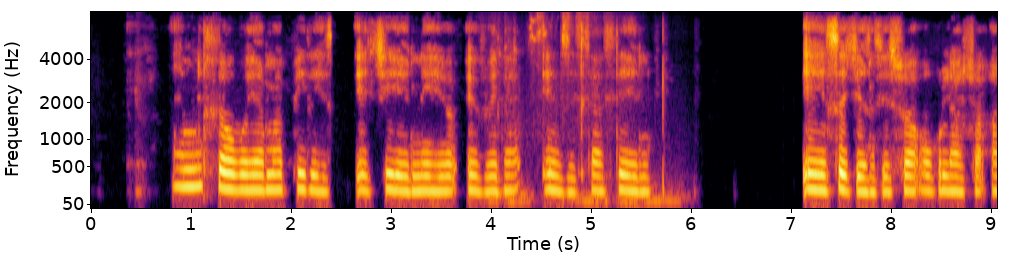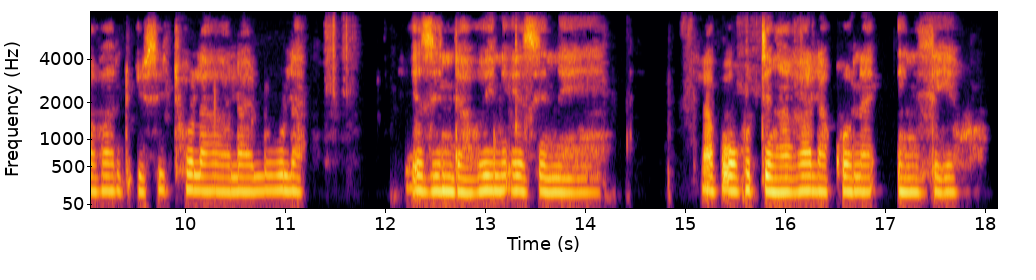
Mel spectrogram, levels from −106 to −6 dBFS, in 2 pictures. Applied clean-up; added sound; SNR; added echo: neural mask model RNNoise.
